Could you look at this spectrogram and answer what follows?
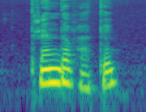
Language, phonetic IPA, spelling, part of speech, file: Polish, [ˌtrɛ̃ndɔˈvatɨ], trędowaty, adjective / noun, LL-Q809 (pol)-trędowaty.wav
